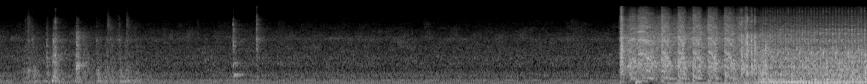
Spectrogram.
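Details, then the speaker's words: Citroën C2 modern diesel started just after an oil top-up, cold winter weather around -2 to -5 °C. Silence, then it catches into a loud, rattly, truck-like clatter that is said to quieten once warm; normal cold-start diesel clatter. "Oh, ce bruit de camion. Ah, c'est bien un diesel. Hein. C'est vraiment pas terrible comme bruit."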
